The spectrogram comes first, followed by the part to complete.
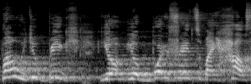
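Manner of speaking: ordinary talk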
